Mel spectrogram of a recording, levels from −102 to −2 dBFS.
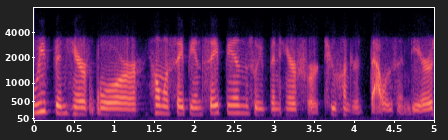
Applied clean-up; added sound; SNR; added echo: none; none; none; none.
